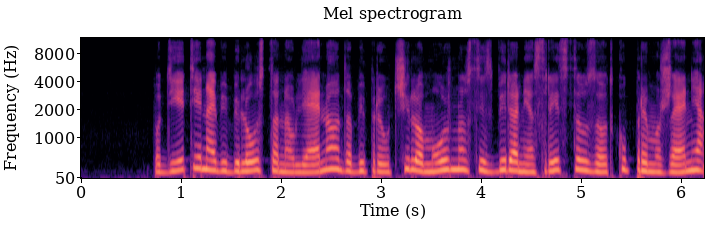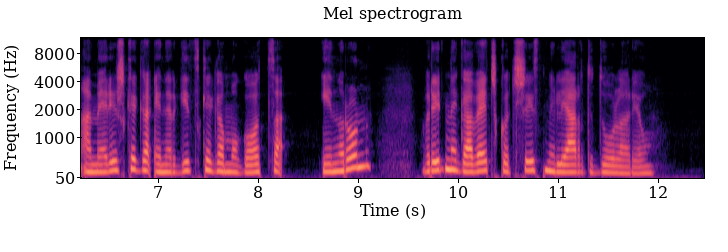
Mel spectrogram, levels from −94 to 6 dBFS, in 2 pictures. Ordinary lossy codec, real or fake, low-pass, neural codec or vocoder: none; fake; none; codec, 24 kHz, 6 kbps, HILCodec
